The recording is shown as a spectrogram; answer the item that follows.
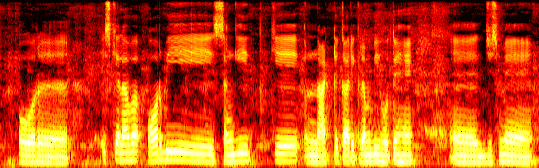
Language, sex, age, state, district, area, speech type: Hindi, male, 30-45, Madhya Pradesh, Bhopal, urban, spontaneous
